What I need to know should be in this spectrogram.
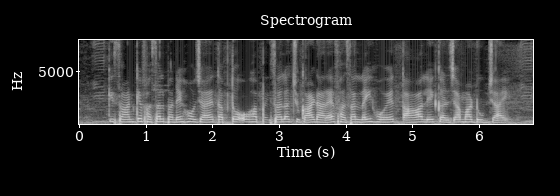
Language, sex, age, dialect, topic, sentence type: Chhattisgarhi, female, 18-24, Eastern, agriculture, statement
